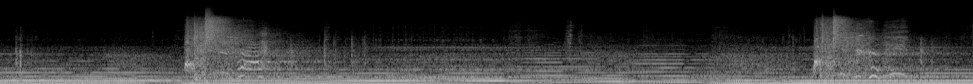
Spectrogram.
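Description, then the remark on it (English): Two sharp, bright whip lashes snap several seconds apart as a man flogs a TV, over a steady, droning low hum that runs throughout. “Grins and continues whipping it.”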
